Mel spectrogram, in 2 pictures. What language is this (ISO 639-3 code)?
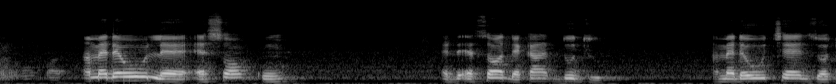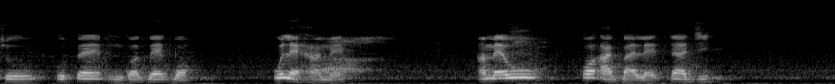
ewe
